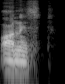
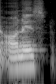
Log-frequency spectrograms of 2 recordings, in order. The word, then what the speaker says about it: honest: Look at the word honest. The pronunciation of this word begins with vowel sound and not consonant sound.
